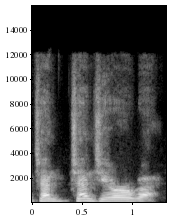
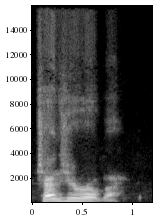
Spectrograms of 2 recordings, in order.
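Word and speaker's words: Jandiroba: Janjidoba, even though, how do you say it? How do you say it? – Just like Janjiroba. Janjiroba.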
